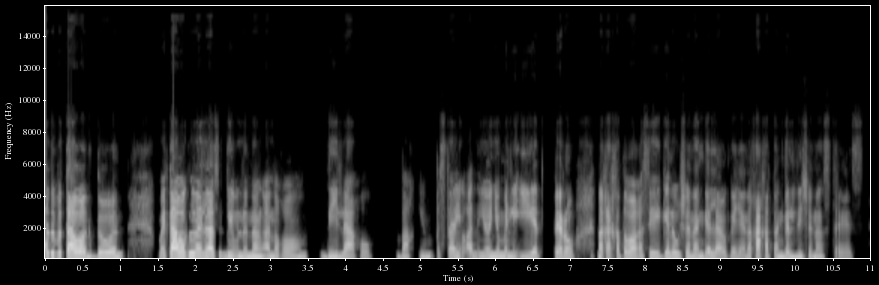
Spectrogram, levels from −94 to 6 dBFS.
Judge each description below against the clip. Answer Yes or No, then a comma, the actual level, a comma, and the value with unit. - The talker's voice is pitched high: Yes, very high, 255 Hz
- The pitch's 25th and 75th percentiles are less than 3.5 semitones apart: No, average, 4.6 semitones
